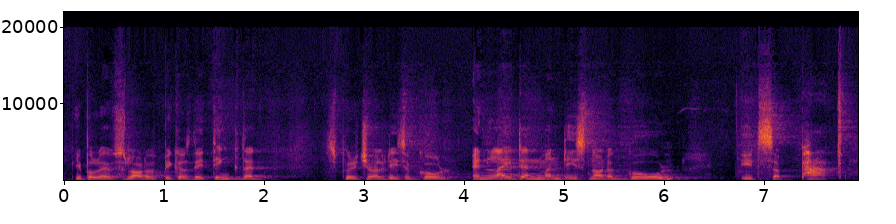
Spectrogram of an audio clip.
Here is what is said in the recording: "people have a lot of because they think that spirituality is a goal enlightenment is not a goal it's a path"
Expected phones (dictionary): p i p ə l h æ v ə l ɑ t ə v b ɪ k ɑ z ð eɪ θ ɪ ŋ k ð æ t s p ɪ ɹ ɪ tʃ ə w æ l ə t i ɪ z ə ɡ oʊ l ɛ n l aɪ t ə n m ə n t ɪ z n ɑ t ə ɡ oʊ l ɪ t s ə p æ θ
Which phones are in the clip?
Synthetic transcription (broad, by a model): p i p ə l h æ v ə l ɑ t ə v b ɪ k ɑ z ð eɪ t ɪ ŋ k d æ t s p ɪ ɹ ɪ tʃ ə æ l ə t i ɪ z ə ɡ oʊ l ɛ n l aɪ t ə n m ə n t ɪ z n ɑ t ə ɡ oʊ l ɪ t s ə p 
